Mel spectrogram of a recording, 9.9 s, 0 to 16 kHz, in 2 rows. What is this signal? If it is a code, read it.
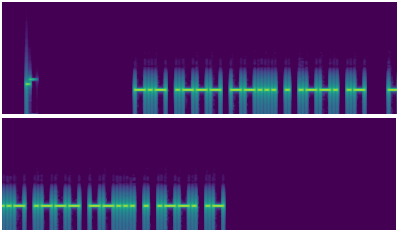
Morse code, heard as a keyed tone, about 28 wpm, 700 Hz. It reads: KJ7EPA KJ7EPA
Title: USA Call Signs Repeated 2x 28wpm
